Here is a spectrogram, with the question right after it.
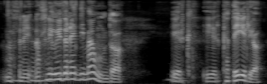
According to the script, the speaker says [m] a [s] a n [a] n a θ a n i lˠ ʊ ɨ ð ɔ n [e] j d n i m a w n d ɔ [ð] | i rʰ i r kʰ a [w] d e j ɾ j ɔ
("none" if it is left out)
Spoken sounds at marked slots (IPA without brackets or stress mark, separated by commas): n, θ, i, e, none, none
